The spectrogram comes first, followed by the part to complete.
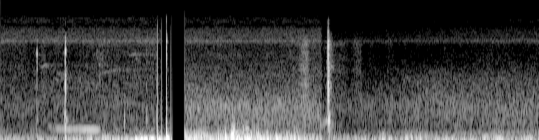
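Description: Golf clubs striking balls at a driving range. One loud, sharp crack comes just over a second in, and a thinner click follows about a second later. A brief low hooting note sounds near the start.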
